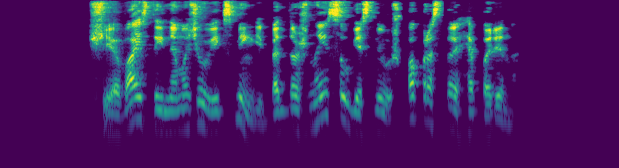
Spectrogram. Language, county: Lithuanian, Vilnius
